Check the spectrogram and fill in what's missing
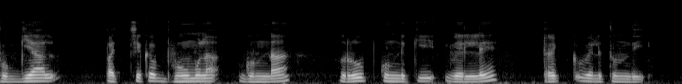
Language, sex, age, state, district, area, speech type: Telugu, male, 18-30, Andhra Pradesh, Konaseema, rural, read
